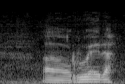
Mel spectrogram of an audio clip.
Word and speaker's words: Rueda: Rueda spelt that way I think the proper pronunciation would be to roll that are and kind of blend it all together kind of like Rueda raita anyway 13 percent ABV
